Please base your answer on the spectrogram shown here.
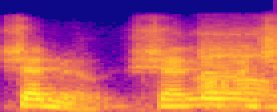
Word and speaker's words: Shenmue: how do you say that oh Moo yes Shenmue yes yes they started on they started on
